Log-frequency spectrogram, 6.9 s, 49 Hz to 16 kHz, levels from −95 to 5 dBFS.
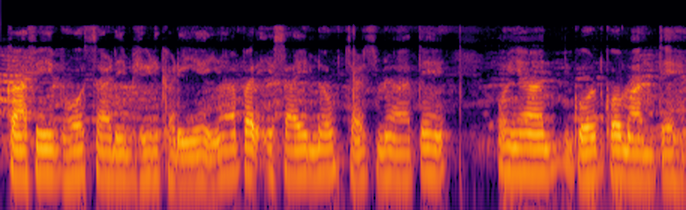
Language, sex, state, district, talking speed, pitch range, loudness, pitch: Hindi, male, Bihar, Jahanabad, 175 wpm, 120-130 Hz, -20 LUFS, 125 Hz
